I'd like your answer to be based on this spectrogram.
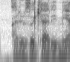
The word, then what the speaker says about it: علیرضا کریمی: چه خوب علیرضا کریمی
